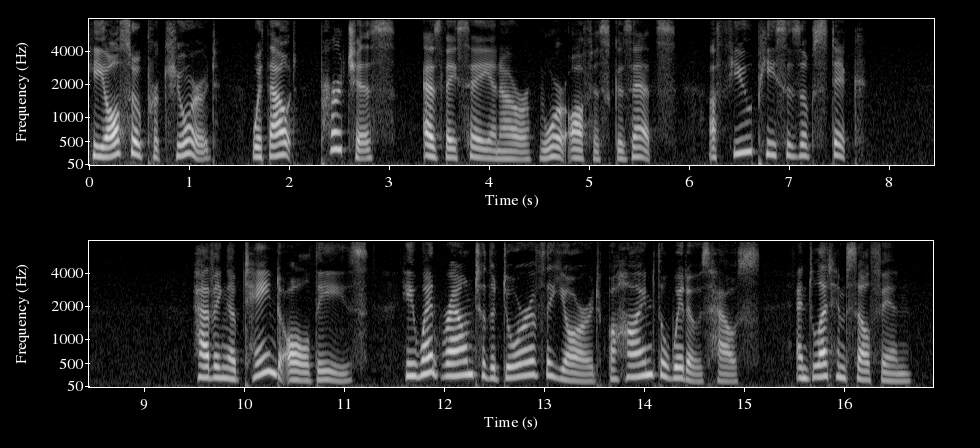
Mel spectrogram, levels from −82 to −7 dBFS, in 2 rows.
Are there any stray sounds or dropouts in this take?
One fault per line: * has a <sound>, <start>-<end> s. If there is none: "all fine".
all fine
